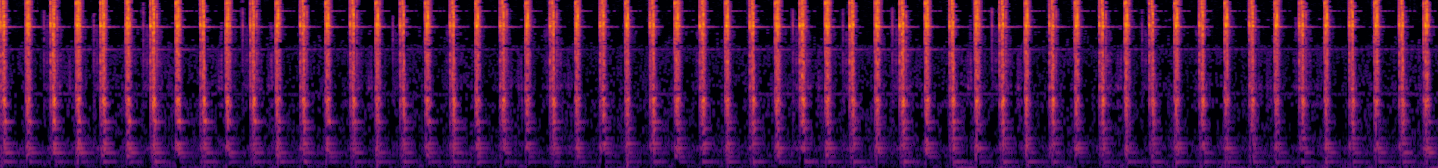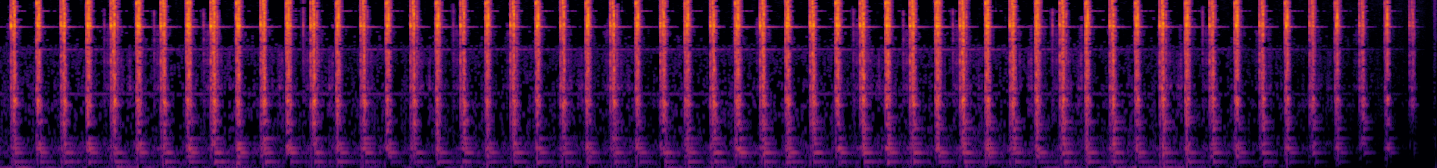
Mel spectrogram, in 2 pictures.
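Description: Steady ticking of a clock sound effect, about three ticks a second, counting off the pupils' thinking time for the task.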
